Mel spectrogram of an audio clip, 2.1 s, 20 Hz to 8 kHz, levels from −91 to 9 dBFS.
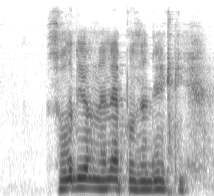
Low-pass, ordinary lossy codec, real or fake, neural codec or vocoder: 7.2 kHz; none; fake; codec, 44.1 kHz, 1.7 kbps, Pupu-Codec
